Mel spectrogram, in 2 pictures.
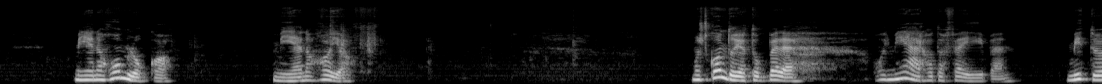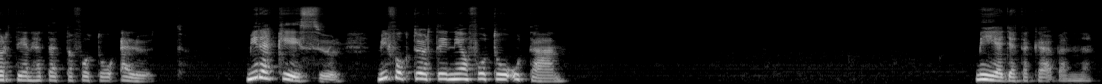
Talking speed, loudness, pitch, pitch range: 85 wpm, -18 LUFS, 195 Hz, 170-235 Hz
